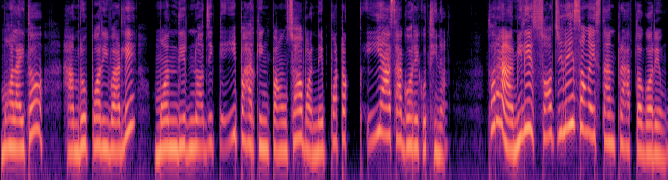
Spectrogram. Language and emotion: Nepali, surprised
